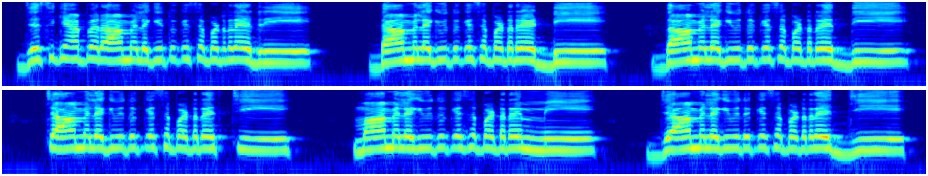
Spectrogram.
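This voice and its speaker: A man with a fairly high, smooth and resonant voice runs a beginners' reading lesson. He sounds out syllables one at a time, drawing them out, and keeps asking the learner how they are read. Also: bright, forceful tone. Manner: slow, drawn-out syllable sounding with repeated questions to the learner. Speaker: teacher.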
